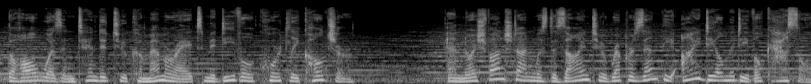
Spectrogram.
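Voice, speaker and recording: A woman's voice: low voice, moderate pace. A woman reading scripted narration for a travel report as a documentary narrator. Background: background music.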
